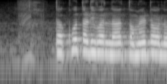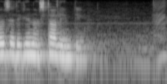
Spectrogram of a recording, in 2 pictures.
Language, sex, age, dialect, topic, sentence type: Telugu, female, 31-35, Utterandhra, agriculture, question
